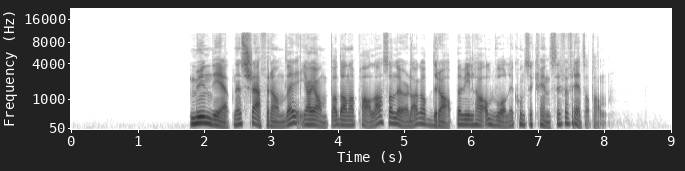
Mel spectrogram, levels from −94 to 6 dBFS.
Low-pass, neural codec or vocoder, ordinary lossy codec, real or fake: none; vocoder, 22.05 kHz, 80 mel bands, Vocos; none; fake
